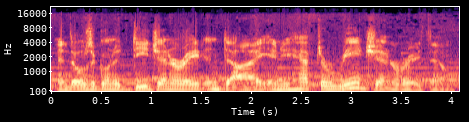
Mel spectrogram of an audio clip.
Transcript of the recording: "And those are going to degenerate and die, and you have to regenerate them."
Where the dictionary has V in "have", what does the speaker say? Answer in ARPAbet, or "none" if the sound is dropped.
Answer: F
